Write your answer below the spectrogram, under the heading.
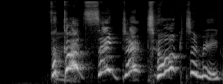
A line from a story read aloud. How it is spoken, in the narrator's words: cried Dorian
